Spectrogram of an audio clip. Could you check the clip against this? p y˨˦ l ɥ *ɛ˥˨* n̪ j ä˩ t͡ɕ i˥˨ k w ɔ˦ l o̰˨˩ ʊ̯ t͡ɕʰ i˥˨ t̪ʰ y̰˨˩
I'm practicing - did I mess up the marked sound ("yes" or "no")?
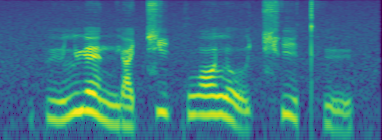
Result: no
